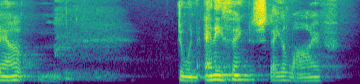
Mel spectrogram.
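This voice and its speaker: A man's dark, mellow voice, fairly high in pitch for a man, with fairly even intonation and a very slow pace. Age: 80s+. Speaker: pastor. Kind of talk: sermon.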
